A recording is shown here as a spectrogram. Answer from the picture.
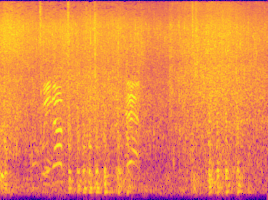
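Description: Wind on the microphone over the wash of water around a sailboat, with short calling voices from the crews about a second in and again about two seconds in.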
